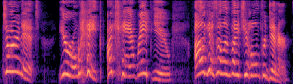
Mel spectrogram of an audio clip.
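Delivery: hammed-up whiny prince; mock prince voice. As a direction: play the thwarted villain, petulant. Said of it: "he goes".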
